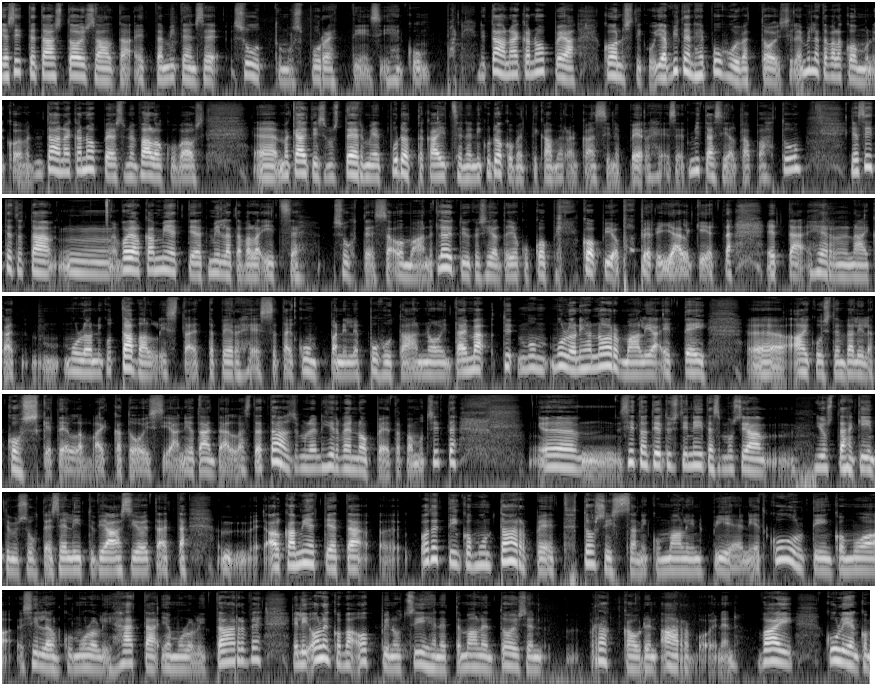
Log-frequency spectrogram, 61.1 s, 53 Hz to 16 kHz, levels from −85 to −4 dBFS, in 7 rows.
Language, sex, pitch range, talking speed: Finnish, female, 145-210 Hz, 150 wpm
